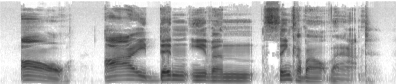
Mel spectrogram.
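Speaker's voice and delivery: very slow, drawn-out put-on nerdy voice. Acting out how a nerdy guy would respond: nerd voice. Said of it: "You like my nerd voice?".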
